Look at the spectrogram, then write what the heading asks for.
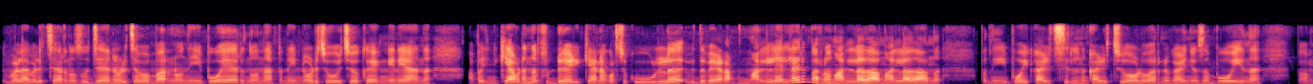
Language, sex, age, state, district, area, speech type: Malayalam, female, 30-45, Kerala, Kozhikode, urban, spontaneous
